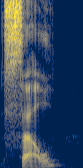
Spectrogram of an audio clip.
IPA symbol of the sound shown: s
